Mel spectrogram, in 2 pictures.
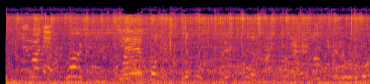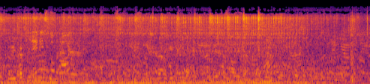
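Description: A vehicle engine idling with a steady low hum, under the chatter of a crowd of people.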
